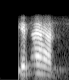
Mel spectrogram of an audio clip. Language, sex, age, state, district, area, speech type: Maithili, female, 18-30, Bihar, Sitamarhi, rural, conversation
